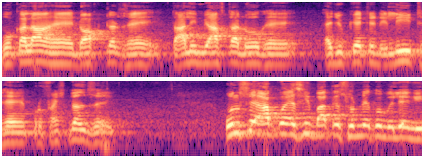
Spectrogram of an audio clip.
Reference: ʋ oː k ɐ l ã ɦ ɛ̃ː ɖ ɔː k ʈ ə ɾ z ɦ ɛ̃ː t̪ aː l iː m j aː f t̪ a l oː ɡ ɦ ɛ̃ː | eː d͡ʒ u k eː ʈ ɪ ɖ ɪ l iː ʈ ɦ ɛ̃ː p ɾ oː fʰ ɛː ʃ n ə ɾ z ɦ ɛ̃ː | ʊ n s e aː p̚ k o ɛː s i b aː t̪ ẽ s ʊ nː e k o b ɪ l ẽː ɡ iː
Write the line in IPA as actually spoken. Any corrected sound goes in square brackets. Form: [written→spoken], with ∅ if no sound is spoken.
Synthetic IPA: ʋ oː k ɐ l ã ɦ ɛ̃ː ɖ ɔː k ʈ ə ɾ z ɦ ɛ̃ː t̪ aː l iː m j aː f t̪ a l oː ɡ ɦ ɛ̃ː | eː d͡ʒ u k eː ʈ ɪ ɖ ɪ l iː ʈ ɦ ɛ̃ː p ɾ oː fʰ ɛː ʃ n ə [ɾ→l] z ɦ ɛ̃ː | ʊ n s e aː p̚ k o ɛː s i b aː t̪ ẽ s ʊ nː e k o [b→m] ɪ l ẽː ɡ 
